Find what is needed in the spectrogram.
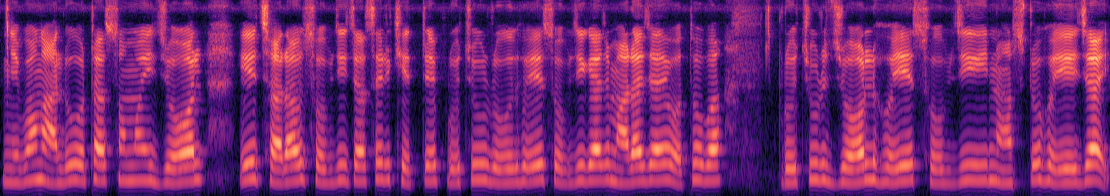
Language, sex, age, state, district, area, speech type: Bengali, female, 45-60, West Bengal, Jhargram, rural, spontaneous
